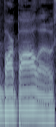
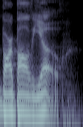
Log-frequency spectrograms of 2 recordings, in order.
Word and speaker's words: Barbalho: I think that's actually probably pronounced Barbalho. Sure. I did 2 weeks of learning Portuguese using that little app with a little owl. Duolingo? Yeah. I think that H is pronounced as a Y.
